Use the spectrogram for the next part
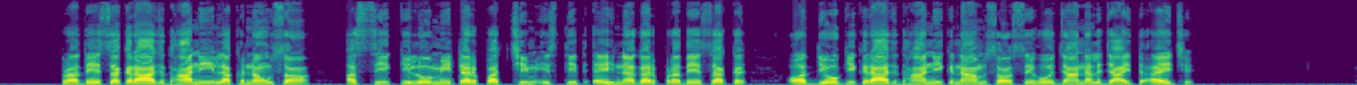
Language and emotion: Maithili, neutral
